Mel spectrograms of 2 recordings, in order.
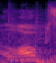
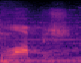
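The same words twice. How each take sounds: First: The name is pronounced the English way. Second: The name is pronounced the Portuguese way. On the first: This is not the real form of the name. The speaker calls it wrong. "Lopes is also not my last name" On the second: This is the real form of the name. The speaker calls it right. "It would be Lopes in Portuguese. That's the way it's pronounced"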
